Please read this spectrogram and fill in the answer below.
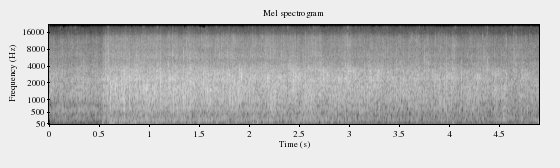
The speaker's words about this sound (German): Ja, vielen Dank für den Applaus, für die Vorstoßlorbeeren.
